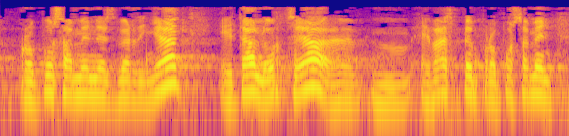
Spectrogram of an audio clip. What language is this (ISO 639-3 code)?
eus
